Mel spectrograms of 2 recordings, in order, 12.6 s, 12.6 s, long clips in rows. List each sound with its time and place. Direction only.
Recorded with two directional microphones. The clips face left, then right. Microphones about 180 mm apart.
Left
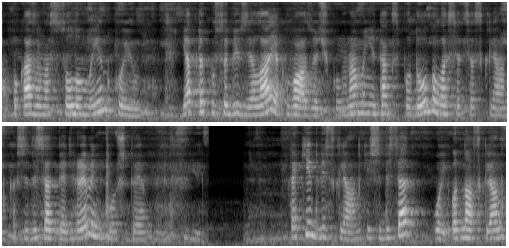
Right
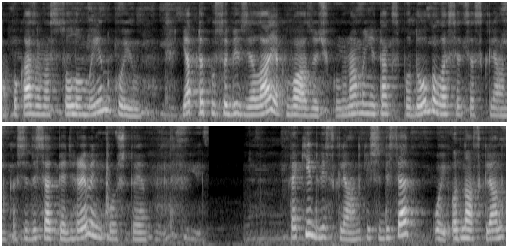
0.1 s speech: 25° right (ahead or behind)
9.9 s speech: 20° right (ahead or behind)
